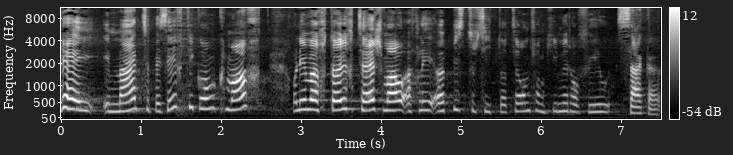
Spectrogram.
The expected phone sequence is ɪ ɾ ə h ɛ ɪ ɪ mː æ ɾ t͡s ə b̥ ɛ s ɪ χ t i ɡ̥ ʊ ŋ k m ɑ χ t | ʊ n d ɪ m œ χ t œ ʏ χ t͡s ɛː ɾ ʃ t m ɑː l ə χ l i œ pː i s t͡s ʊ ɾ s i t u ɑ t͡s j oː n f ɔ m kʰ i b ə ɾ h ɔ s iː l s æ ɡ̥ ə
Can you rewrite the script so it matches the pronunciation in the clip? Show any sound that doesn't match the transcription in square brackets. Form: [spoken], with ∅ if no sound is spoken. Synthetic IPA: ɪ ɾ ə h ɛ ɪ ɪ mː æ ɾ t͡s ə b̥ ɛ s ɪ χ t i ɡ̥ ʊ ŋ k m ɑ χ t | ʊ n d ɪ m œ χ t œ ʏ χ t͡s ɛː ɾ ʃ t m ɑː l ə χ l i œ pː i s t͡s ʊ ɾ s i t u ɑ t͡s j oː n f ɔ m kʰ i [m] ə ɾ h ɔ [f] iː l s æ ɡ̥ ə

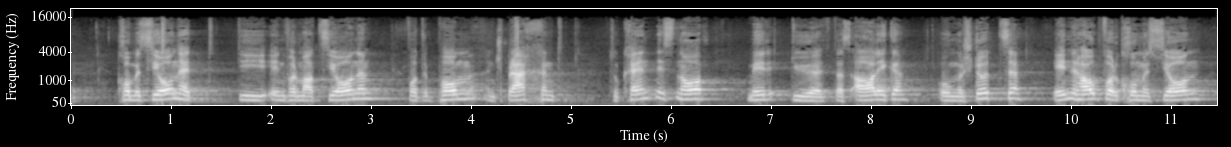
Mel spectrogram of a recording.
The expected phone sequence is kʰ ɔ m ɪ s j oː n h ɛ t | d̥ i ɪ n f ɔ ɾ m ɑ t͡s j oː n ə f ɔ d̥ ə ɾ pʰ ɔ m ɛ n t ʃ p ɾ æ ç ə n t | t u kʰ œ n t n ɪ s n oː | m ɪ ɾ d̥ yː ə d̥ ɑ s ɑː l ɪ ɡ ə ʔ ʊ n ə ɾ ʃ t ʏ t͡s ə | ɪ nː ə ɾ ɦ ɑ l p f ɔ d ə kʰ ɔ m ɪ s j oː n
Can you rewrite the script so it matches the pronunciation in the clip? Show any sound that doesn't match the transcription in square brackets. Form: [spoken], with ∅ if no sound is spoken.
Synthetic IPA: kʰ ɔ m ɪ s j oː n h ɛ t | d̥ i ɪ n f ɔ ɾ m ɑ t͡s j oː n ə f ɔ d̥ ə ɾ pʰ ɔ m ɛ n t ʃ p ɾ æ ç ə n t | [t͡s] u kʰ [ɛ] n t n ɪ s n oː | m ɪ ɾ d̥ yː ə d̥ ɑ s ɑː l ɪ ɡ ə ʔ ʊ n ə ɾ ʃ t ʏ t͡s ə | ɪ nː ə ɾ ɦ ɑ l p f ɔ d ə kʰ ɔ m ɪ s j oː n

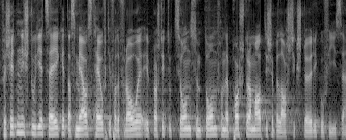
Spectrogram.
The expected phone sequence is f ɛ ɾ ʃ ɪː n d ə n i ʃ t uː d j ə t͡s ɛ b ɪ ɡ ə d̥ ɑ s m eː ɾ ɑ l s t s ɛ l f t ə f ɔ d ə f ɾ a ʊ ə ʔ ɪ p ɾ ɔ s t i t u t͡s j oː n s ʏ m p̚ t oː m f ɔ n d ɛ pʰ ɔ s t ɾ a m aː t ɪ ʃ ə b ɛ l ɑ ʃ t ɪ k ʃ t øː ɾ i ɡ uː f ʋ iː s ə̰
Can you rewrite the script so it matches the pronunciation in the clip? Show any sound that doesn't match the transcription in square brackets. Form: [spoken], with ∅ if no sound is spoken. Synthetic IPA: f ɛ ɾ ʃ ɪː [∅] d ə n i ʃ t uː d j ə t͡s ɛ [∅] ɪ ɡ ə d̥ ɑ s m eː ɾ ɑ l s t [h] ɛ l f t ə f ɔ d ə f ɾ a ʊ ə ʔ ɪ p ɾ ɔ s t i t u t͡s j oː n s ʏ m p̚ t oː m f ɔ n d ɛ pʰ ɔ s t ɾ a m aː t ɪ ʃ ə b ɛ l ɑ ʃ t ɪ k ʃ t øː ɾ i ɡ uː f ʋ iː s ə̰

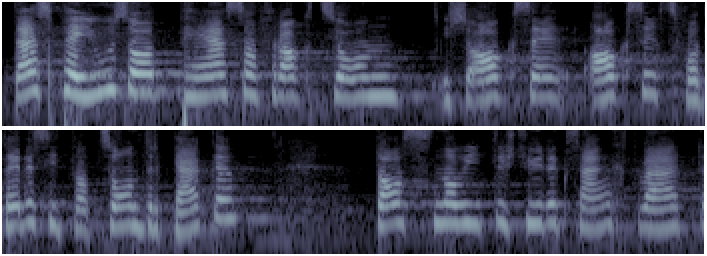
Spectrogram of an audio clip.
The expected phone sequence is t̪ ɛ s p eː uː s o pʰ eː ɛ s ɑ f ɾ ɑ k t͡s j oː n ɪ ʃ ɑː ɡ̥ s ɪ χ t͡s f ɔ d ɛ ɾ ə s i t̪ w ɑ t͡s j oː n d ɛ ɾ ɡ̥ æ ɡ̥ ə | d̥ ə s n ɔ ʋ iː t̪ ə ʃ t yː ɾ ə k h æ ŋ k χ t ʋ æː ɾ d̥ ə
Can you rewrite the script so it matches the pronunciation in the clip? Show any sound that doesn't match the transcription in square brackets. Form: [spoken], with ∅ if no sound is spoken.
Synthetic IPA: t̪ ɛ s p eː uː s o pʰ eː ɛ s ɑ f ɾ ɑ k t͡s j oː n ɪ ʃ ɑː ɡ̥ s ɪ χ t͡s f ɔ d ɛ ɾ ə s i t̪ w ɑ t͡s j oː n d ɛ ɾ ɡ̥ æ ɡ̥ ə | d̥ [ɑ] s n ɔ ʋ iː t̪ ə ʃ t yː ɾ ə k [s] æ ŋ k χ t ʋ æː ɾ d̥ ə

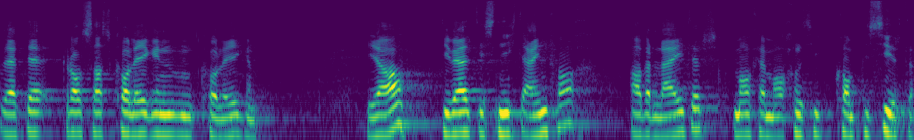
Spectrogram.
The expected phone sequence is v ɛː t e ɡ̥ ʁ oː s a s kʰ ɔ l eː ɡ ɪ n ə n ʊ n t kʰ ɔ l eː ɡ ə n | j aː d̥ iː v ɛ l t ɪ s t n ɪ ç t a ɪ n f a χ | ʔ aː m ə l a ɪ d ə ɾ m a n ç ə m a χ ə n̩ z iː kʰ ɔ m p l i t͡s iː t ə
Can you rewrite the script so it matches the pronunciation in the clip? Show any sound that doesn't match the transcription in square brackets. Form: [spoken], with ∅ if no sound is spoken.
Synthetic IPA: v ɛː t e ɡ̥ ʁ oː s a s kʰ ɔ l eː ɡ ɪ n ə n ʊ n t kʰ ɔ l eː ɡ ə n | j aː d̥ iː v ɛ l t ɪ s t n ɪ ç t a ɪ n f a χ | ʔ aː [b] ə l a ɪ d ə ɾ m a n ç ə m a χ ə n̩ z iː kʰ ɔ m p l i t͡s iː t ə

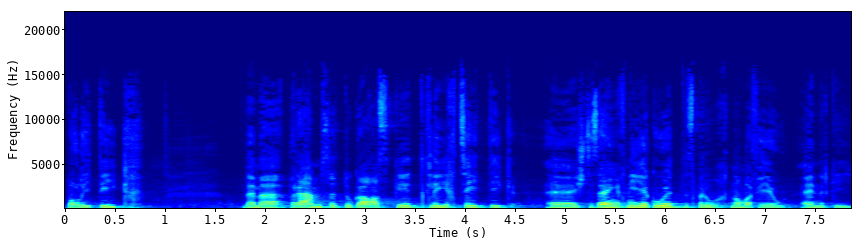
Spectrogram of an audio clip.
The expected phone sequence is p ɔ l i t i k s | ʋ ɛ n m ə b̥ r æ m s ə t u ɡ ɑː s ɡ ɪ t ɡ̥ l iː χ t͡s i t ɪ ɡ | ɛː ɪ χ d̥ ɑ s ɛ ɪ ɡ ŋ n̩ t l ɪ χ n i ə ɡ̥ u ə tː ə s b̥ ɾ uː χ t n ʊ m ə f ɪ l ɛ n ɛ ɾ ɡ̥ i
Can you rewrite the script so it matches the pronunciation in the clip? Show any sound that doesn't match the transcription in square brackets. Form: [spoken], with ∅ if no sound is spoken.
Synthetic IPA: p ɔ l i t i k [χ] | ʋ ɛ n m ə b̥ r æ m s ə t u ɡ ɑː s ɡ ɪ t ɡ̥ l iː χ t͡s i t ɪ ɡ | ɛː ɪ [ʃ] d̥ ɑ s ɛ ɪ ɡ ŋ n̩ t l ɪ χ n i ə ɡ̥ u ə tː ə s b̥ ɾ uː χ t n ʊ m ə f ɪ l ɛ n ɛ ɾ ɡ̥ [iː]

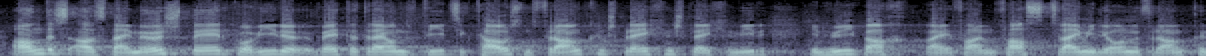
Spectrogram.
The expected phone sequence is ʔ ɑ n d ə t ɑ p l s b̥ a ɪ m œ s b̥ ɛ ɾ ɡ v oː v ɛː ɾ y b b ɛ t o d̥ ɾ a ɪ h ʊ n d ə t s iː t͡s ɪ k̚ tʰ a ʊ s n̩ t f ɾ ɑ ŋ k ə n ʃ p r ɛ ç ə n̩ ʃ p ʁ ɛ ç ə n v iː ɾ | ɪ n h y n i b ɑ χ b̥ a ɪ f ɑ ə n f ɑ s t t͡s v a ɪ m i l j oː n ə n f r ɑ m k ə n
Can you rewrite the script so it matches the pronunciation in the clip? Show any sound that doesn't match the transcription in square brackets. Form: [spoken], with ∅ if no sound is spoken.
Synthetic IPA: ʔ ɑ n d ə [s] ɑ [∅] l s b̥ a ɪ m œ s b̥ ɛ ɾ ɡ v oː v [iː] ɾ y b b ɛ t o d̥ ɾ a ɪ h ʊ n d ə t [f] iː t͡s ɪ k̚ tʰ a ʊ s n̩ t f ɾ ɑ ŋ k ə n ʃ p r ɛ ç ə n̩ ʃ p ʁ ɛ ç ə n v iː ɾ | ɪ n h y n i b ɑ χ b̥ a ɪ f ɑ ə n f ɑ s t t͡s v a ɪ m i l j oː n ə n f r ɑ [ŋ] k ə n

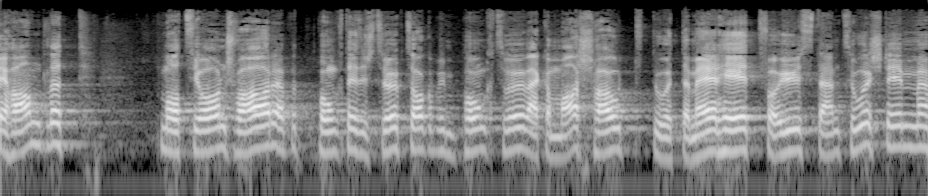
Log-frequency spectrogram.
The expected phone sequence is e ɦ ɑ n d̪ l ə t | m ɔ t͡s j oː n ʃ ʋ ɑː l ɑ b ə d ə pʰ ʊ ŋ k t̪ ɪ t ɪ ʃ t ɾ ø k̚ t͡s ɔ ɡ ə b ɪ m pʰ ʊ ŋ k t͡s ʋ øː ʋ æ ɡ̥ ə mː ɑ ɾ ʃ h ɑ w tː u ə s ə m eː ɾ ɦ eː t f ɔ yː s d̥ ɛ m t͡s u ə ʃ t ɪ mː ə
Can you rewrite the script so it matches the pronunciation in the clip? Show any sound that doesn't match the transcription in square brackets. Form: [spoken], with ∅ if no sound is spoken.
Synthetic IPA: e ɦ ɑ n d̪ l ə t | m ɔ t͡s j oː n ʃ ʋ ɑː [ɾ] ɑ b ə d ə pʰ ʊ ŋ k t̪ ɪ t ɪ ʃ [t͡s] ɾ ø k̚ t͡s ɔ ɡ ə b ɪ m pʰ ʊ ŋ k t͡s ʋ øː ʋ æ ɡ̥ ə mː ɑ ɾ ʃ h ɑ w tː u ə [t] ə m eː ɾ ɦ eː t f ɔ yː s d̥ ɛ m t͡s u ə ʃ t ɪ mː ə

